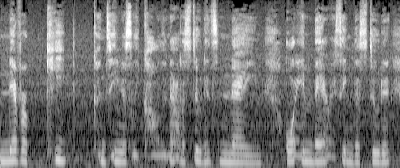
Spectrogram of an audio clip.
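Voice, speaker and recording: The speaker uses lively intonation at a moderate pace over noticeable background noise. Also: woman, medium pitch for a woman. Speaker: instructional specialist, former teacher. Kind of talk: training presentation. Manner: loud by nature; animated.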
